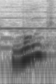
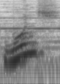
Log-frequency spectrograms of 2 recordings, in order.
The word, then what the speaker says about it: Munch: Schrei hier von ETW Munk Munch Munk ich glaube Munk wird ausgesprochen ne so noch ein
